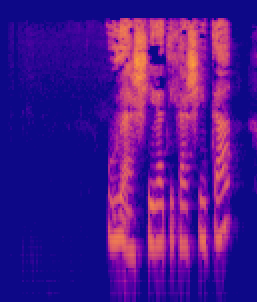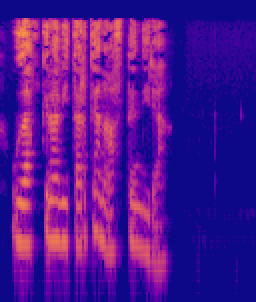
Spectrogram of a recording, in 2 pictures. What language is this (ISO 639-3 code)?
eus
